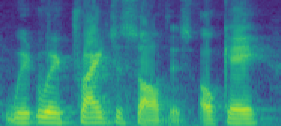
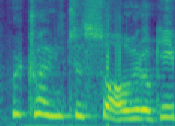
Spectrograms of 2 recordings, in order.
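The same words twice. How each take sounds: First: Composed, lower-pitched reassurance; reasonable officer. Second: High-pitched servile pleading; mock grovelling. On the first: Acted. Officer calming an annoyed citizen, composed and reasonable. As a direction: say it evenly, like a professional cop. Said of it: "this is how a normal human being would react". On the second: Officer placating the man bribing him, high mock begging. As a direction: whine it like a desperate lackey. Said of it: "Instead, he's like".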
